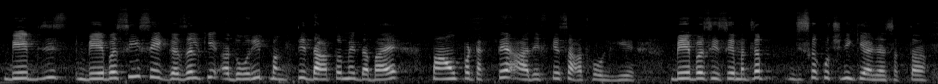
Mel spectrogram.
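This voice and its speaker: A woman's voice: high-pitched, a little slow, a little hiss or hum. A young woman teacher reading a textbook story aloud and explaining each line in simple words. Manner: reads a line, then restates it in simple words.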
